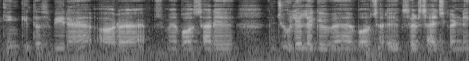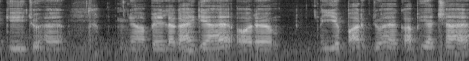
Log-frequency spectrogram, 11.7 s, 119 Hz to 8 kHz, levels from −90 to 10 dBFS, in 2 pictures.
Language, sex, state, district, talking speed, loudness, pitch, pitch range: Hindi, male, Bihar, Madhepura, 160 wpm, -20 LUFS, 95 Hz, 90-95 Hz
